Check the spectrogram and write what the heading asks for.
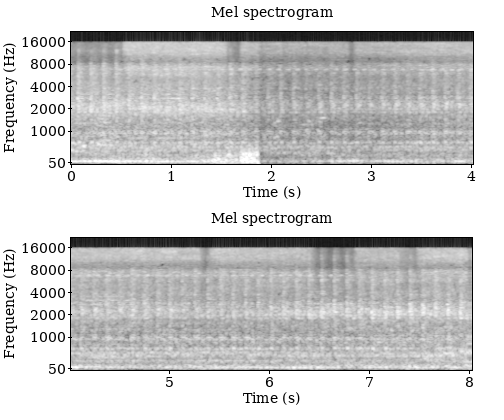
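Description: Motor and drive of a large industrial drum washing machine running with a steady mechanical hum. The low hum swells just before two seconds in and then drops off suddenly, leaving a lighter, even running sound.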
